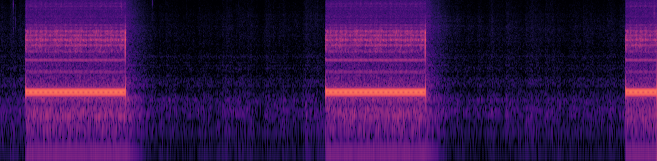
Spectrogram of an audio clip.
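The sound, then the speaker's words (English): Telephone ringing heard by the caller during an outgoing call: two loud two-second rings separated by about four seconds of near silence, with a third ring just beginning at the end. “Can you cut out the ringing part?”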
